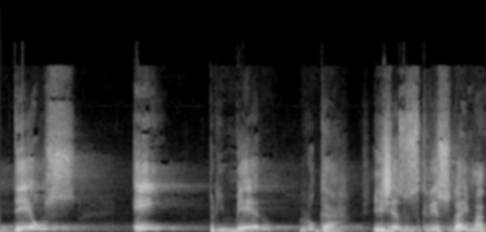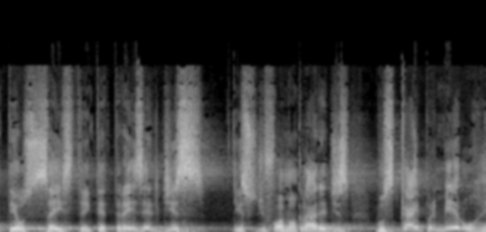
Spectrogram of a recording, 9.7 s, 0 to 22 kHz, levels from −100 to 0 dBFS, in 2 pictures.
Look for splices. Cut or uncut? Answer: cut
